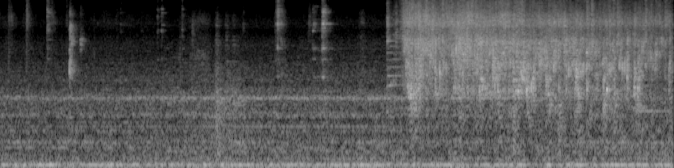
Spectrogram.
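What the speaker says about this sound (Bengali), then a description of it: "জল আছে খুন্তিতে, ওই জন্য ছ্যাঁচ করছে।" Dried red chillies hit hot oil for a tempering, and water clinging to the spatula sets off a sudden loud, crackling sizzle partway through that keeps hissing steadily after a quieter stretch of low kitchen hum.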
